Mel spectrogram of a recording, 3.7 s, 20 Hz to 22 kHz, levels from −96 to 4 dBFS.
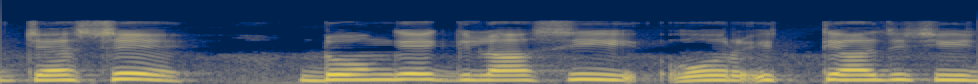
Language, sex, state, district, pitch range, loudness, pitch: Hindi, male, Uttar Pradesh, Shamli, 225-245 Hz, -13 LUFS, 230 Hz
